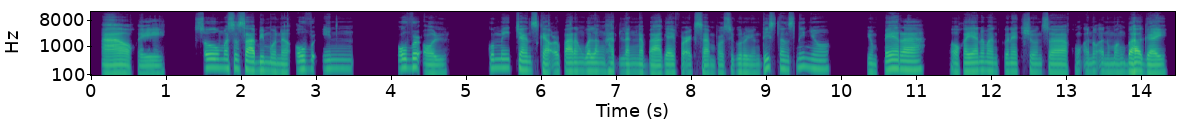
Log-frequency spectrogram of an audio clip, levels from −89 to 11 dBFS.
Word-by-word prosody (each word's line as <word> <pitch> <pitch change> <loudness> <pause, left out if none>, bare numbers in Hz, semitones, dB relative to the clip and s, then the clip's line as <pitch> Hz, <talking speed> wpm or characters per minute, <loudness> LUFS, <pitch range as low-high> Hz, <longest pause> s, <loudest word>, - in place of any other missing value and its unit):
Ah, 110 0 +7
okey. 105 +1 -2 0.4
So 175 +1 +2
masasabi 155 -5 +3
mo 130 - -3
na 120 0 -2
over 155 +1 -1
in 165 +1 -8 0.6
overall, 170 -10 +1 0.7
kung 170 +1 -4
may 175 0 -2
chance 145 -4 +1
ka 120 -2 +2
or 120 - -1
parang 130 0 +2
walang 130 -1 0
hadlang 120 -1 -4
na 120 - 0
bagay, 110 +2 +2
for - - 0
example 110 +1 -1
siguro 120 0 -4
yung 115 0 -8
distance 165 -1 -2
ninyo, 170 -4 -5 0.5
yung 120 -2 -6
pera, 155 -1 +3 0.3
o 120 - -3
kaya 130 +1 +3
naman 135 -2 -2
connection 125 -1 -4
sa 120 -1 +1
kung - - -10
ano-anumang 125 -1 -6
bagay, 120 -3 +6
130 Hz, 145 wpm, -24 LUFS, 120-155 Hz, 0.7 s, Ah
